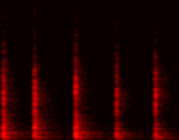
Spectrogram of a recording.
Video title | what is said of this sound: Guitar History Vintage Buyers | you can hear it's hollow in places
